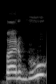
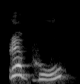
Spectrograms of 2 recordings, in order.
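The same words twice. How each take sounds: First: "प्रभु" broken up as "par-bhu"; wrong pronunciation. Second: Said in the usual way. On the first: Shown as a demonstration. Teacher showing pupils the error, "प्रभु" mispronounced as "parbhu". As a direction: move the r of "प्रभु" after the vowel, "parbhu". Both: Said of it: "का".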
